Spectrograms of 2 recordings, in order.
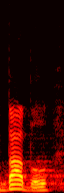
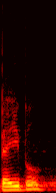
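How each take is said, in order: First: The word sounds like 'babble'. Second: The first vowel sounds like 'bay'. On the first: "I'm going for Babel because then we get the joke" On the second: "you may pronounce it Babel"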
